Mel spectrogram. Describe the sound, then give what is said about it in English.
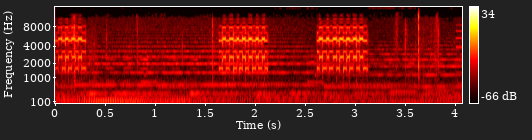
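A telephone rings twice in short, evenly spaced trilling bursts, fairly loud, over a low rumbling background that fades as the ringing begins. “slides the file on his son into a drawer and answers his phone.”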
